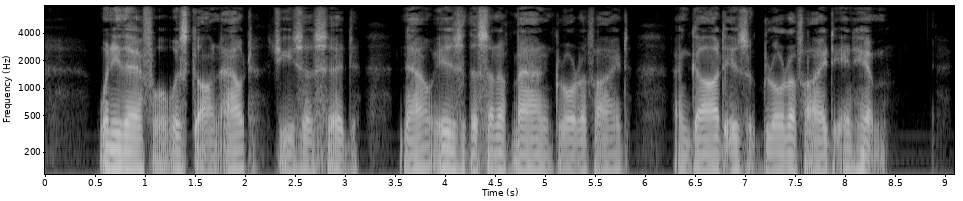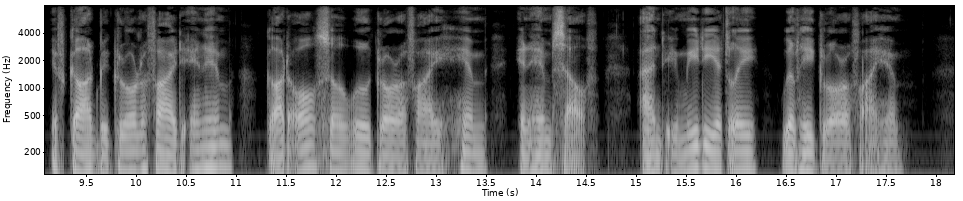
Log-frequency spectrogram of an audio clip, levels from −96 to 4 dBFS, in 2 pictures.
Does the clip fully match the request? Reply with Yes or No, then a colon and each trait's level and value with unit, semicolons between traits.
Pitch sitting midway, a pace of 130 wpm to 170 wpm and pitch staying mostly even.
No: very low, 95 Hz; average, 140 wpm; narrow, 1.8 semitones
